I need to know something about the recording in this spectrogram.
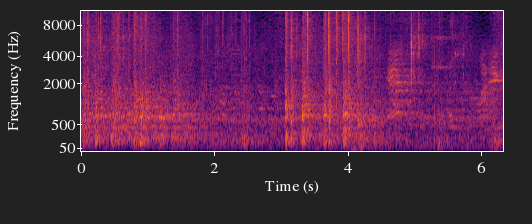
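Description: A badminton rally: sharp knocks of rackets striking the shuttlecock and players' footfalls on the court, over arena crowd noise, with the loudest knock about three seconds in.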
